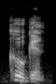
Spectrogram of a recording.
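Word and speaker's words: Kuchen: with fruit and berries they pronounce cooking that sounds good it's cooking if you hear from someone who's german it's cooking well there's a lot of germans here and that's how they pronounce it sounds kind of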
